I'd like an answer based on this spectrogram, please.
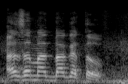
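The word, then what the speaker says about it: Azamat Bagatov: This is Azamad Bagato. He is my producer. Hey, how are you? How do you say his name? Yeah. Azamad Batov.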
